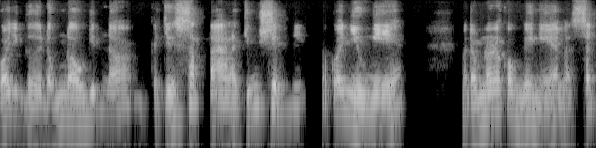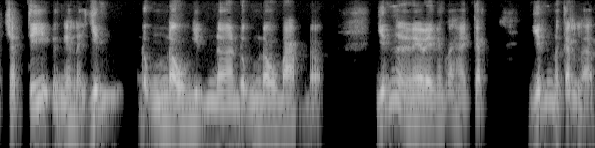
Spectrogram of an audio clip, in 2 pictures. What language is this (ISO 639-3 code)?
vie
